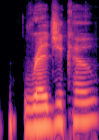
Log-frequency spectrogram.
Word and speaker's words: Regeco: Reiko.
